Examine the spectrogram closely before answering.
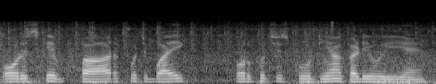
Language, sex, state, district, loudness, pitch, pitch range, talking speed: Hindi, male, Uttar Pradesh, Shamli, -18 LUFS, 130 Hz, 125-135 Hz, 135 wpm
